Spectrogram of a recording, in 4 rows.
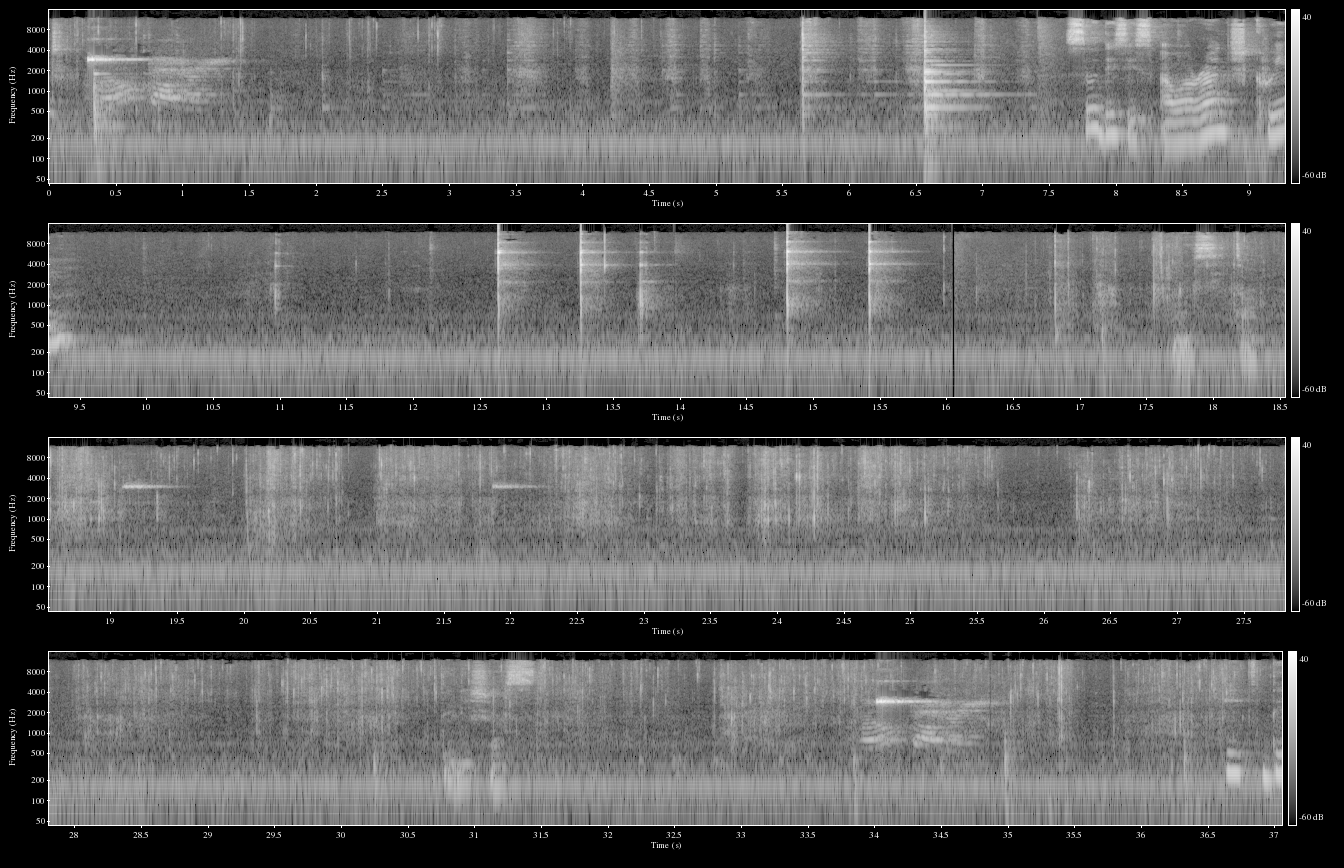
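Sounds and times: spatula clinking on glassware: 0:05.7 - 0:07.2
low hum: 0:33.6 - 0:35.8.

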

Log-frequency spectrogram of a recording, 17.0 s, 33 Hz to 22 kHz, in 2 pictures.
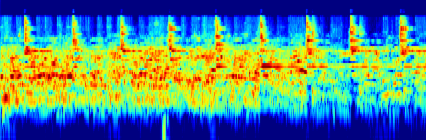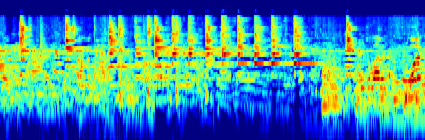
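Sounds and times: crowd murmur: 0:00.0 - 0:17.0.

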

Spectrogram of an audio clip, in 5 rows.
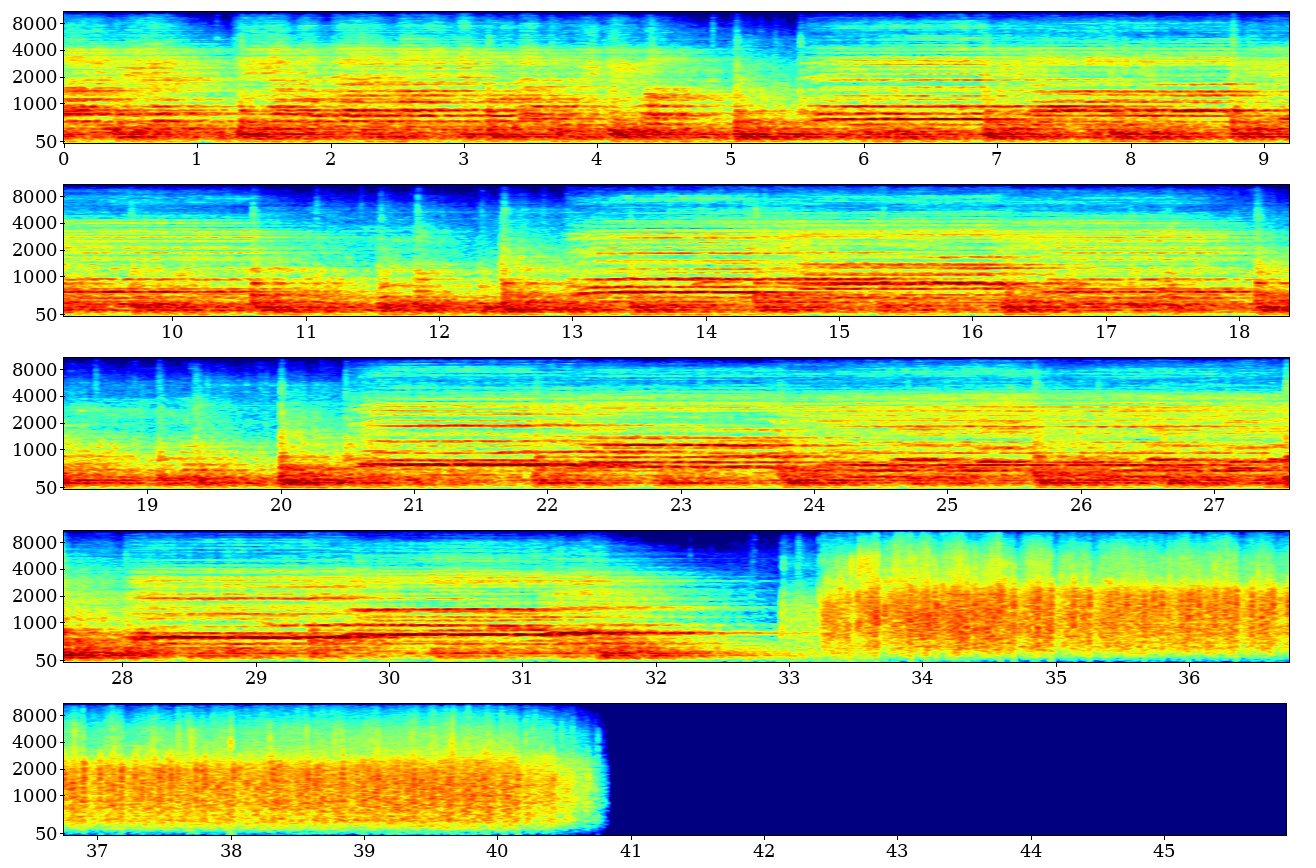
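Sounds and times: choir singing in parts: 0:00.0 - 0:40.7
audience applause: 0:32.9 - 0:40.8.

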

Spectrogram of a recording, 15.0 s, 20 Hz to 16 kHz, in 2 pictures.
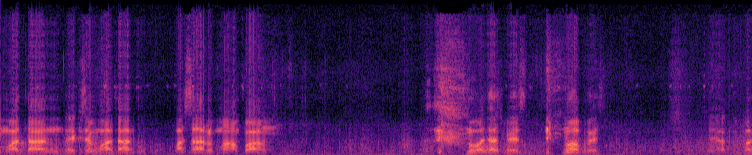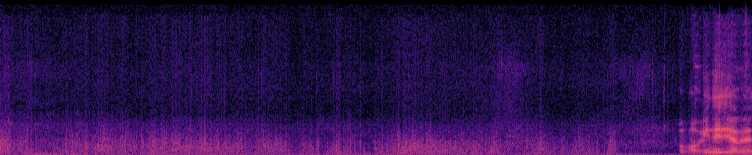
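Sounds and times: tyres on road: 0:00.0 - 0:15.0
wind rushing over microphone: 0:00.0 - 0:15.0.

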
